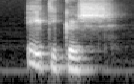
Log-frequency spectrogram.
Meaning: ethicist, someone studying ethics
- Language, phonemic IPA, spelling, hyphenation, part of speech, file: Dutch, /ˈeː.ti.kʏs/, ethicus, ethi‧cus, noun, Nl-ethicus.ogg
